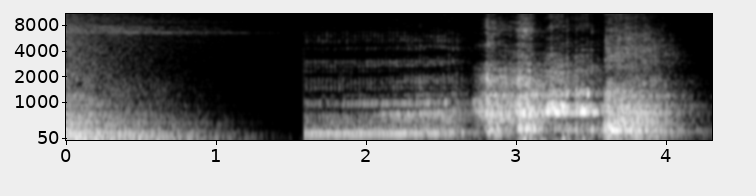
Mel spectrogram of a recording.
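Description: Tiger-roar sound effect. It opens with a noisy swell that fades out over the first second and a half, then a rough, rumbling roar starts suddenly, grows louder near the end and dies away.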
